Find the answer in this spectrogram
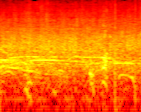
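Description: Studio audience applauding and laughing, with a long drawn-out voice held over the noise.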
